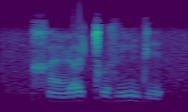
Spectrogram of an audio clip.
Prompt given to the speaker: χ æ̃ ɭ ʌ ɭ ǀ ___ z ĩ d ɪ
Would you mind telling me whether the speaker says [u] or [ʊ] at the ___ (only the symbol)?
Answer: ʊ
